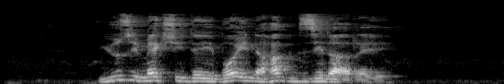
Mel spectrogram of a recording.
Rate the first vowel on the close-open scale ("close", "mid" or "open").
close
